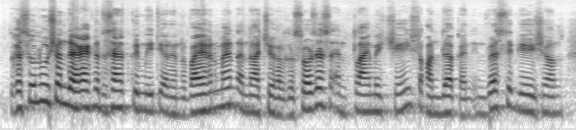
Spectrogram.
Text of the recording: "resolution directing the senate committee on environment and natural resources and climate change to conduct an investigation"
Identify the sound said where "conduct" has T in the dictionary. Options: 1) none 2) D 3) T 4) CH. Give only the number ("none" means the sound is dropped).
3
